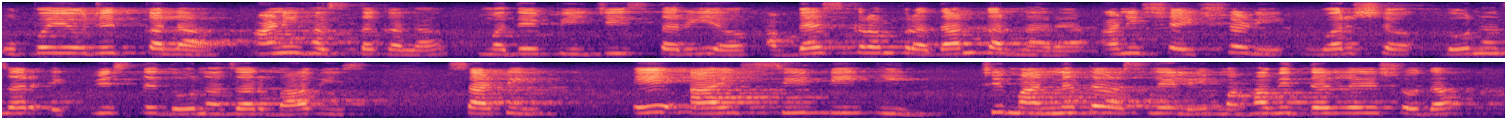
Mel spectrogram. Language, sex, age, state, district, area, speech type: Marathi, female, 30-45, Maharashtra, Mumbai Suburban, urban, read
